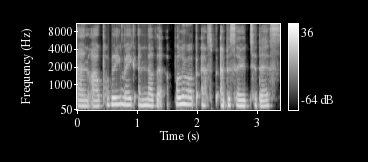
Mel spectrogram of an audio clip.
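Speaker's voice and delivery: stuttering, stumbling restart of a word.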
